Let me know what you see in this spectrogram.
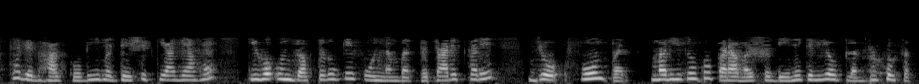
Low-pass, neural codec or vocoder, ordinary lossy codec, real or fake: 3.6 kHz; codec, 32 kHz, 1.9 kbps, SNAC; MP3, 16 kbps; fake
